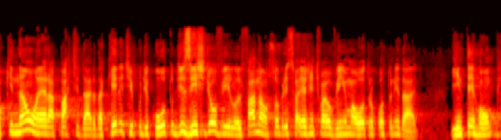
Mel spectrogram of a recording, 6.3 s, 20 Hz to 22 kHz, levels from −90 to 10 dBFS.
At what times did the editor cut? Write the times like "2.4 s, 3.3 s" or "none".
none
